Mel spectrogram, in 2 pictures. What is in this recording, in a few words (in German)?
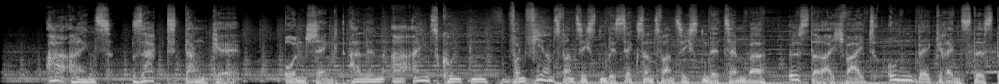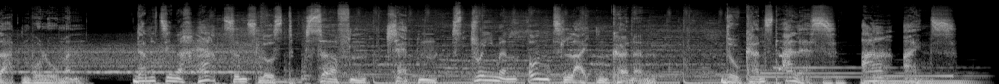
Sprach Casting Werbung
